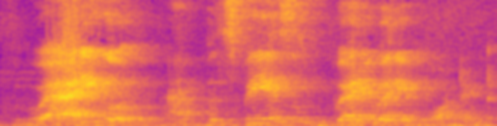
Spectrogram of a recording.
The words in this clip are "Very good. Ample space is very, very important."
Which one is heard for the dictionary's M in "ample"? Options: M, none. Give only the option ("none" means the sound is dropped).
none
